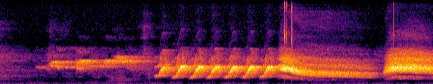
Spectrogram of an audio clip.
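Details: Laughingthrush singing energetically: a soft rising whistle, then a rapid series of about seven repeated downslurred whistled notes, a long sliding note and a final loud buzzy note, with faint low hum.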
